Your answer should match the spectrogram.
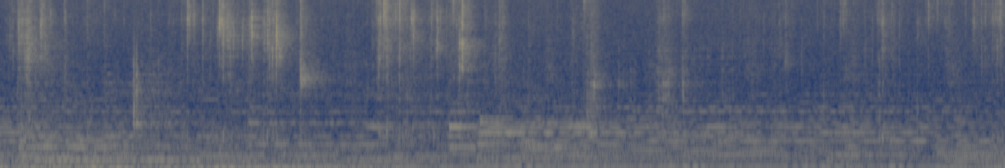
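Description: Background music with steady held chords and a bass. Over it, in the first six seconds or so, come short crackling, squelchy noises of a thick silicone mould being peeled and pulled off a plaster model.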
